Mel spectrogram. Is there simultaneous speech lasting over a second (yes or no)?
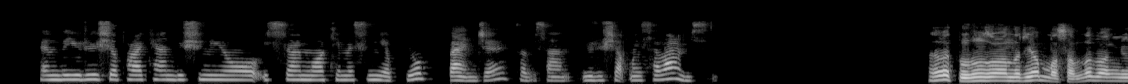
no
